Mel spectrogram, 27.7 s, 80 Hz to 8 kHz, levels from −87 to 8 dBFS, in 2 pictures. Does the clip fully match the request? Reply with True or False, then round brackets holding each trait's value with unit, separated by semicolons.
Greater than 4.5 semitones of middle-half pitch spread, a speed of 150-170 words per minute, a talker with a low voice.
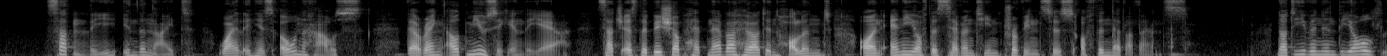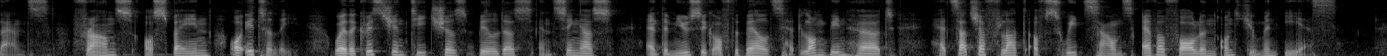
True (4.9 semitones; 160 wpm; 130 Hz)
